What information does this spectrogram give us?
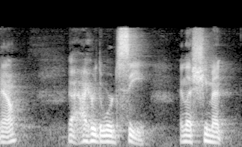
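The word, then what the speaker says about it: sí: I heard the word c unless she meant s e that's English see C in Spanish is yes but it's spelled SI I with a wacky little accent mark over the eye they just love their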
